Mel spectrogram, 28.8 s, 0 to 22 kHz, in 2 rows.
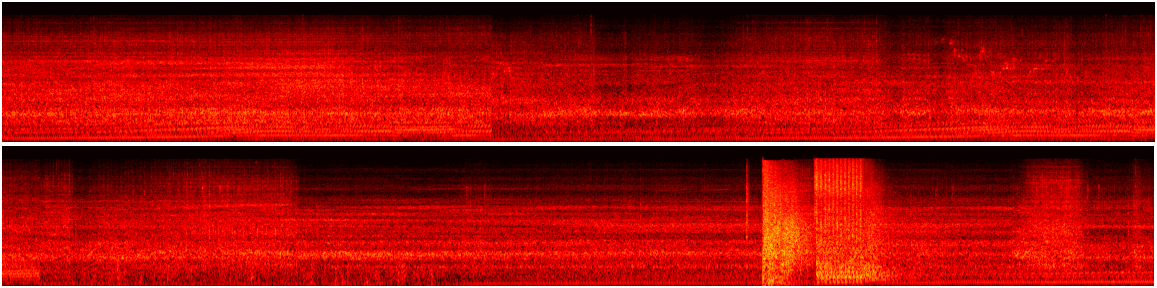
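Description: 1:16 Leopard 2A6 RC tank's sound-effects unit playing a tank-engine sound that revs up in steps and drops back as the tank drives. Late on, a loud gun-firing effect sounds in two quick blasts.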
